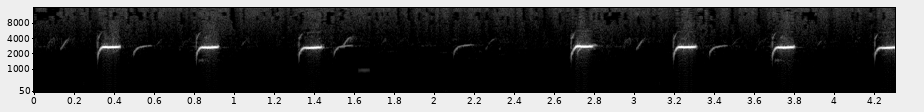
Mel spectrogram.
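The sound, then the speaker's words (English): A Mozart's frog calling: about seven short, high, whistle-like notes repeated in a steady rhythm, with one longer pause partway through. No one speaks. “The person that described that frog took some call recordings, and when he plotted them out on an audiogram, they bore a remarkable resemblance to the musical notes in one of Mozart's scores.”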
